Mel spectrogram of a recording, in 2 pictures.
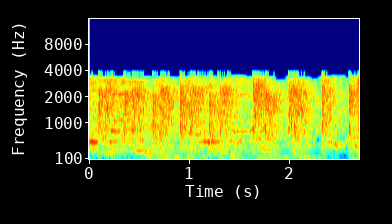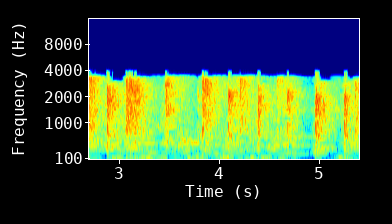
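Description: A crowd claps steadily, with one pair of hands slapping especially hard and loud in a quick, regular rhythm that stands out above the rest of the applause.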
